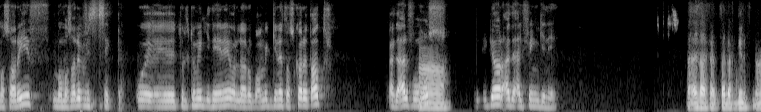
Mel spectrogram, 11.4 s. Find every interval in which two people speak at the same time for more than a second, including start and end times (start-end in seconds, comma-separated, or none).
none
